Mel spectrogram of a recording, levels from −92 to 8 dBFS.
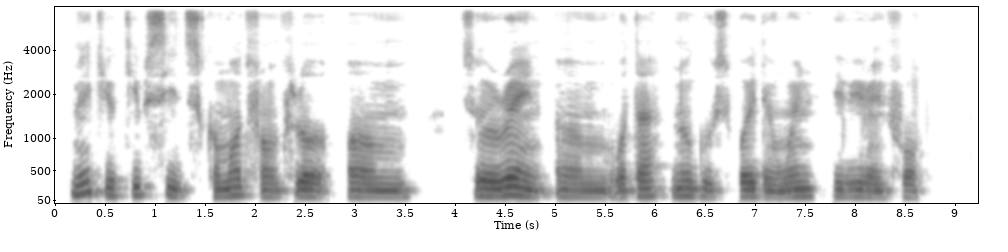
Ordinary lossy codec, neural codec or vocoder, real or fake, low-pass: none; none; real; none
